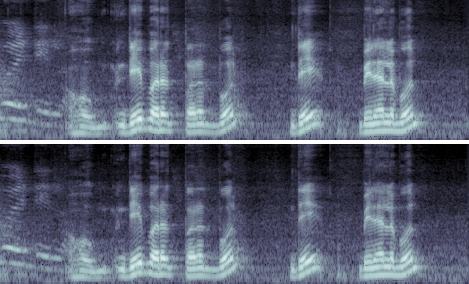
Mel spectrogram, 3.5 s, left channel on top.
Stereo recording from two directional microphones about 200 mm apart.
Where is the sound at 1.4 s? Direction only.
25° right (ahead or behind).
